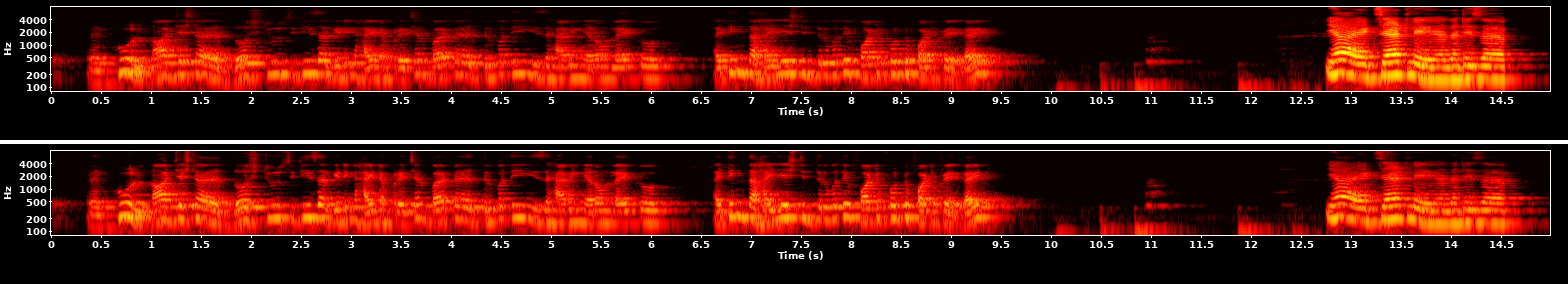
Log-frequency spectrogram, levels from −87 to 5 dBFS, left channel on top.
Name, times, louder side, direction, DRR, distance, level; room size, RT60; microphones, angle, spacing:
voice 1, 0.4-6.1 6.6-9.4 10.9-11.1, right 2 dB, 45° right, 1.0 m, -36 dB
voice 2, 12.7-14.5, left 8 dB, 55° left, 0.4 m, -25 dB
7.9 x 6.8 x 6.6 m
head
